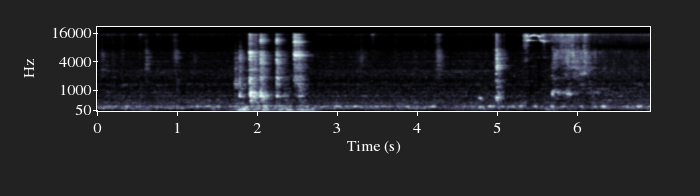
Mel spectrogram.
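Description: A metal fork and a nonstick frying pan of rice clinking and knocking, with a cluster of knocks about two seconds in as the pan is set down on the gas stove's grate. A lighter click and a brief scrape follow near the end.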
